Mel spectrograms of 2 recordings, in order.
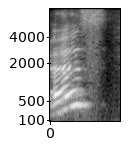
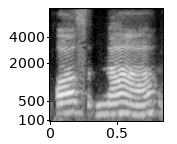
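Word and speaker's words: Öznur: And it's actually Oz. Oz means pure, so pure light. And that's the correct way. But the reason why it's Oznur is because it's very hard for people to pronounce Oznur. And they don't get that the O with the two dots on top actually means in Turkish. So when you read it in English, it does come across as Oznur.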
